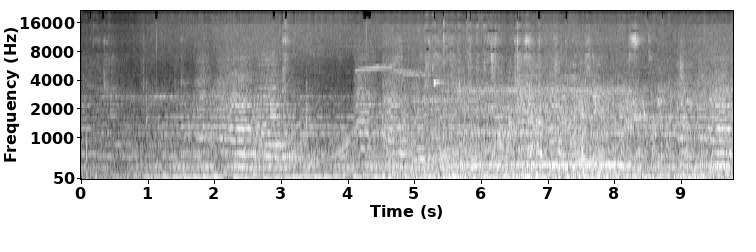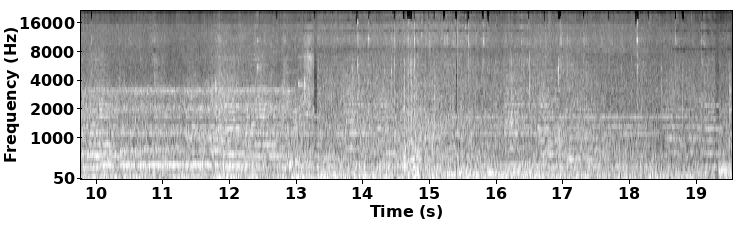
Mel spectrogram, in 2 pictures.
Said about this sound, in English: hopping on the air train to get to Terminal 1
